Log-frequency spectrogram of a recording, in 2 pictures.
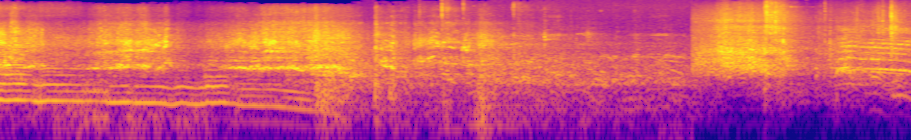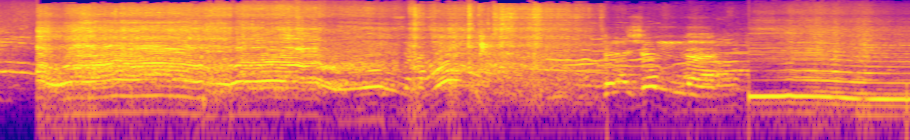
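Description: A rally car engine roars and revs hard.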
